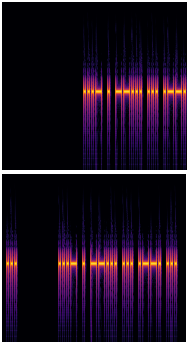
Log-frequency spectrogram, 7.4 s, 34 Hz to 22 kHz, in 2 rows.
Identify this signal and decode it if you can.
Morse code, heard as a keyed tone, about 30 wpm, 700 Hz. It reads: VE7SPS VE7SPS
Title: DXCC-100 Call Signs - 6 Characters - Repeated 2x - 30wpm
